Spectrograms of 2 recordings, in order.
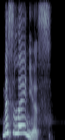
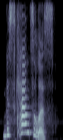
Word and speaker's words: miscellaneous: miscellaneous, which I always pronounce in my head as miscancellous.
